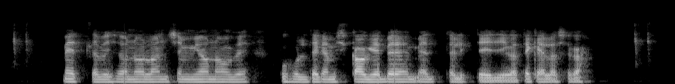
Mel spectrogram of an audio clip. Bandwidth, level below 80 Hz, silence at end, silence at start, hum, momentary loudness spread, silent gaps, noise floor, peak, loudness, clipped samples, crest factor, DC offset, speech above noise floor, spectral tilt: 7 kHz; -58 dBFS; 0.4 s; 0.15 s; none; 9 LU; none; -48 dBFS; -2 dBFS; -20 LUFS; under 0.1%; 18 dB; under 0.1%; 28 dB; -8 dB/octave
